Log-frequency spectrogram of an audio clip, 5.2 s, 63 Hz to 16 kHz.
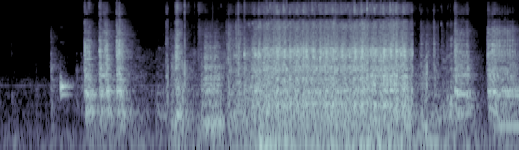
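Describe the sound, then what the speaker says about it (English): A Brother/Babylock 10-needle embroidery machine starts up and stitches a placement stitch, a quick steady mechanical rattle after a few short starts and clunks, close and clear, then stopping briefly before resuming. "I'm going to let it go ahead and stitch the next stitch, which is my next placement stitch."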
